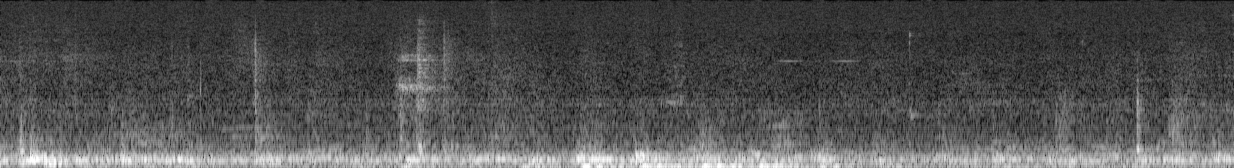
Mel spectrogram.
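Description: An acoustic guitar is strummed softly in a large echoing hall.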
